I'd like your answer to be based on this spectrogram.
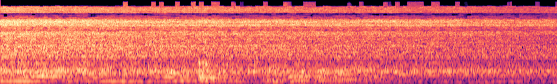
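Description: Rice sizzling in a pan with bay leaves, cloves and cardamom while pulao is being cooked, a steady close frying hiss holding throughout and easing slightly toward the end.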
